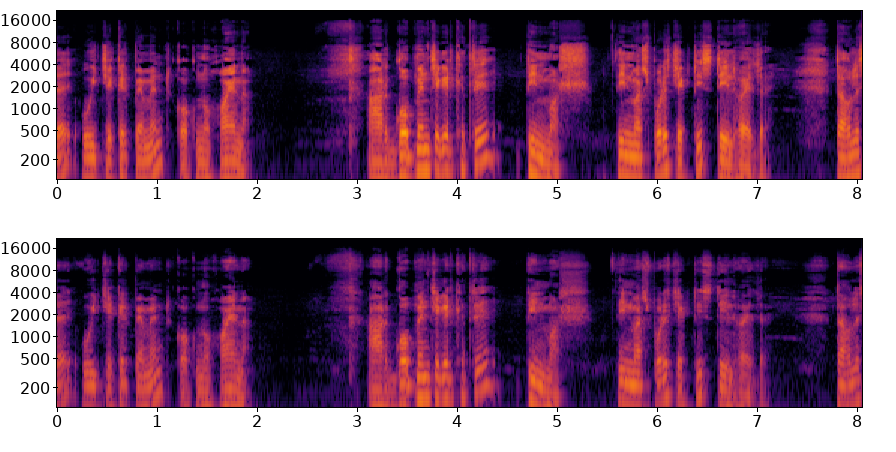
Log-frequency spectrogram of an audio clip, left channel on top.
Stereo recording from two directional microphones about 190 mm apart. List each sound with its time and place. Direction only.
0.0 s speech: 20° left (ahead or behind)
2.7 s a sound: 20° left (ahead or behind)
3.1 s speech: 30° left (ahead or behind)
3.3 s speech: 20° left (ahead or behind)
